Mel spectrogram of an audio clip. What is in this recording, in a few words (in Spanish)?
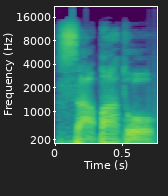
"zapato", es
